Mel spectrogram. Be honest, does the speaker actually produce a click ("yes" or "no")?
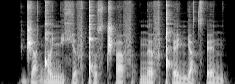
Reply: yes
